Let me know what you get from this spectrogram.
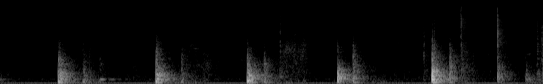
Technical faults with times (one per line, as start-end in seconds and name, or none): none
